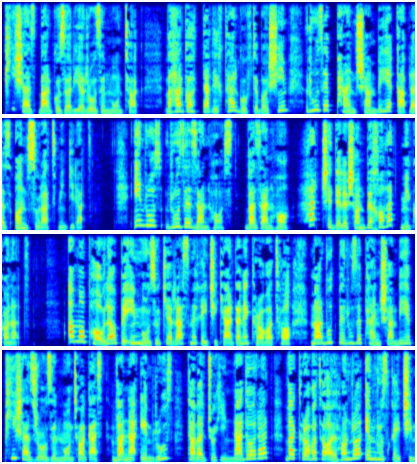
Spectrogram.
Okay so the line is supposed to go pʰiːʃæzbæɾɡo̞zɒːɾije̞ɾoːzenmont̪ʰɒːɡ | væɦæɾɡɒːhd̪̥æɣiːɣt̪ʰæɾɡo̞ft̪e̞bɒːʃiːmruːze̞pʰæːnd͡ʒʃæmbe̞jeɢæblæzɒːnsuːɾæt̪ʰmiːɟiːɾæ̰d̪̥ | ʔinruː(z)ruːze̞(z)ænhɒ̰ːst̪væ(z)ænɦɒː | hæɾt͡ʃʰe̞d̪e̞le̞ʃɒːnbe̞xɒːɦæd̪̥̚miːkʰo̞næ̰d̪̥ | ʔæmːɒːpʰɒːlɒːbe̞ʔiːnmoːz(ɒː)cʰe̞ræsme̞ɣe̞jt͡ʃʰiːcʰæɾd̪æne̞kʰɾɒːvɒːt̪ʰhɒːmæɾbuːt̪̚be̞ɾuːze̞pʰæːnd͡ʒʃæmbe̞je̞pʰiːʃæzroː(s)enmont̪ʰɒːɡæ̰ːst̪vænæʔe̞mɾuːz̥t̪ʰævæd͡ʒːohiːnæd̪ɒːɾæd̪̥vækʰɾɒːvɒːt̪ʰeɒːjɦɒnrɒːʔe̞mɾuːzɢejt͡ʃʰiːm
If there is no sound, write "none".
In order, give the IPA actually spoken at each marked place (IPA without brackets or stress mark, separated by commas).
z, z, z, uː, z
